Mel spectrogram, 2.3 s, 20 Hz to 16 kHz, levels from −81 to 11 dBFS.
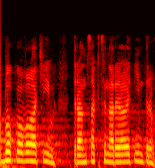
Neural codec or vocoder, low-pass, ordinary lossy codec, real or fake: none; 7.2 kHz; AAC, 48 kbps; real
